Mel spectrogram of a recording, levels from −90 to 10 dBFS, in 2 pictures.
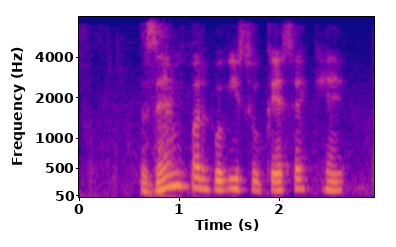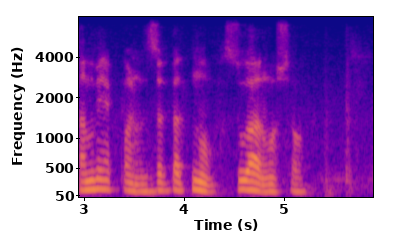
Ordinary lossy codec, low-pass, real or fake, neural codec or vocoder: Opus, 24 kbps; 7.2 kHz; fake; codec, 16 kHz in and 24 kHz out, 0.8 kbps, FocalCodec, streaming, 65536 codes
